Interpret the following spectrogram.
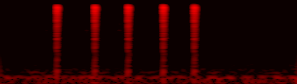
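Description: Sampled closed hi-hat in a drum software plugin, its decay envelope cut short to make it tight: five short, bright ticks about four a second.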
